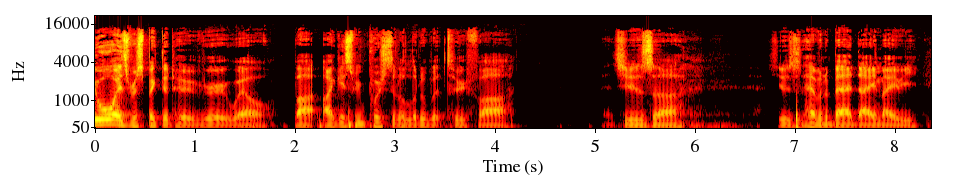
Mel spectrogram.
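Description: Speaking with an Australian accent, a man with a very deep, low pitch takes long, frequent pauses as his loudness swings widely. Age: 20s. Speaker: podcast host. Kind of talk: casual chat.

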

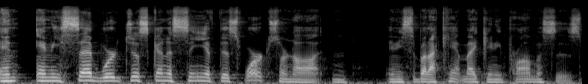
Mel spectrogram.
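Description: A man with a Texan accent talks at a moderate pace and a medium pitch, his intonation lively. The recording is very clean, with a silent background. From North Texas. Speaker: pastor. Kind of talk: casual chat.

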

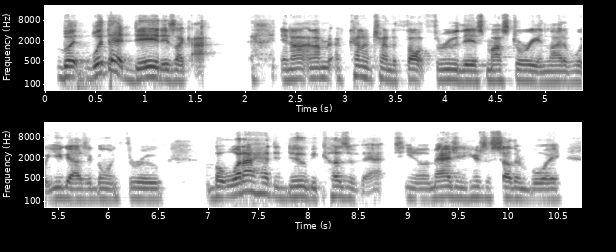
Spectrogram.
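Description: Talking at a fairly quick pace, a man with an American accent has a medium pitch and ordinary pitch variation. It is a plain, everyday voice. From South Carolina. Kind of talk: mentoring Q&A chat.

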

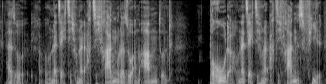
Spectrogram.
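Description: Vocal fry runs through this very slow speech. Pitch varies by an ordinary amount. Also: man, very deep, low pitch for a man. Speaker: medical student podcaster. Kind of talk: casual solo monologue. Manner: halting, many fillers and repetitions.

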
